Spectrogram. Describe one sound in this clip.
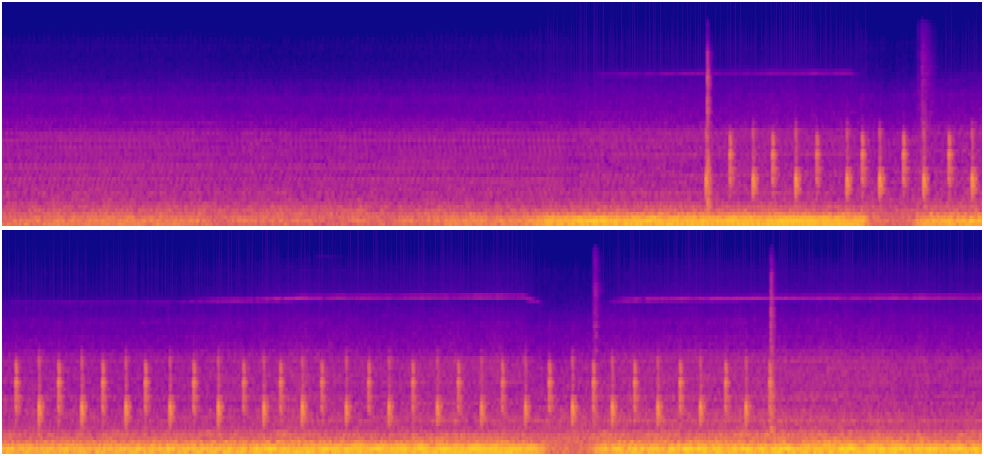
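A truck engine drones steadily and grows louder, dipping briefly as gears change.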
